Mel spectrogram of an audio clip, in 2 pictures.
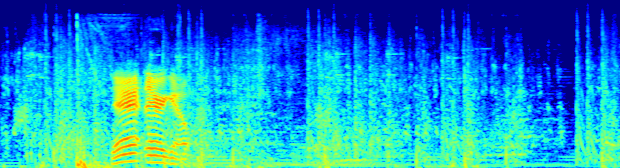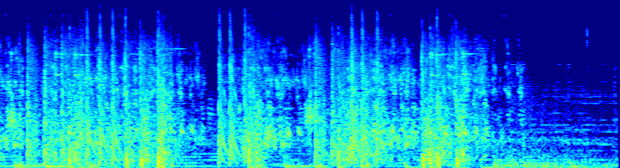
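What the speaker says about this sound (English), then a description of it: "Let's just grab the guys with the guns and move them up a little. They start shooting." Colonists fire guns in RimWorld: scattered sharp gunshots crack in quick bursts across the scene, under a voice talking.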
